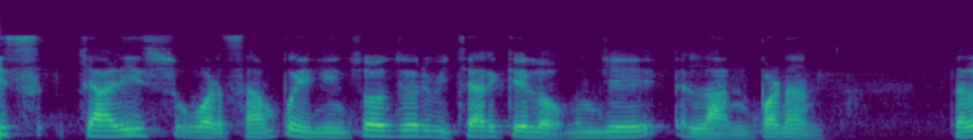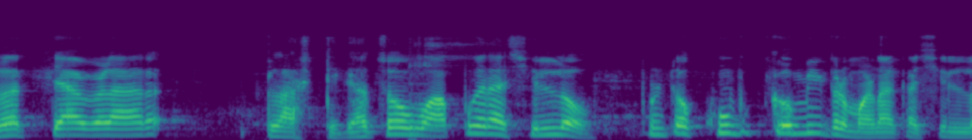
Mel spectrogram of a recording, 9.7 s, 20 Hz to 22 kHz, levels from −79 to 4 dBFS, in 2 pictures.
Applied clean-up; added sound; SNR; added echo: neural separator model SepFormer DNS4.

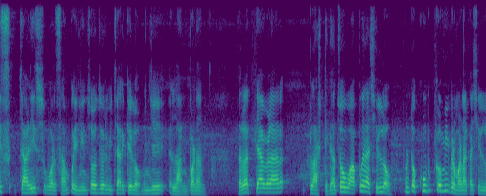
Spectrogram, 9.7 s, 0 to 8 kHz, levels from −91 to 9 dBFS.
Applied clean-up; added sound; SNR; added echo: none; none; none; none.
